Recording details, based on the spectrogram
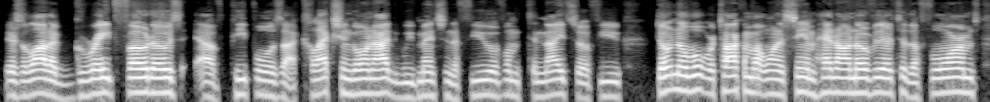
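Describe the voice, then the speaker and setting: A man's voice: mid-range voice, fairly even intonation, a little fast, fairly bright tone, clean tone, dry recording. A man hosting a podcast in a casual, unscripted, rambling conversational way. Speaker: podcast host.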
